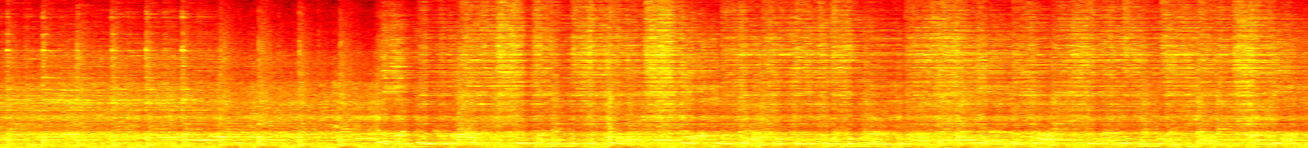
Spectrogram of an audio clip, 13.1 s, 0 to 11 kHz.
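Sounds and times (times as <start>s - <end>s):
live hardcore band playing: 0.0s - 13.0s.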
